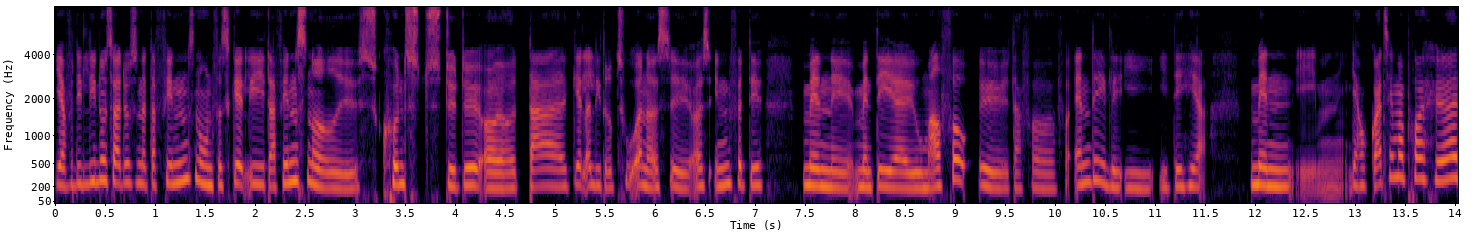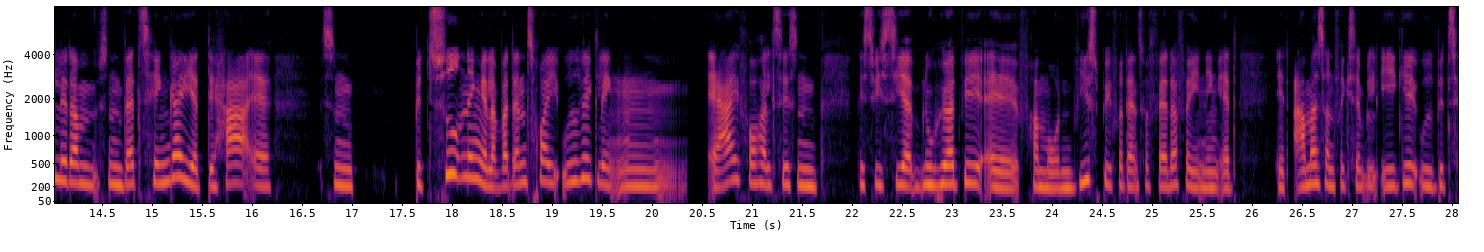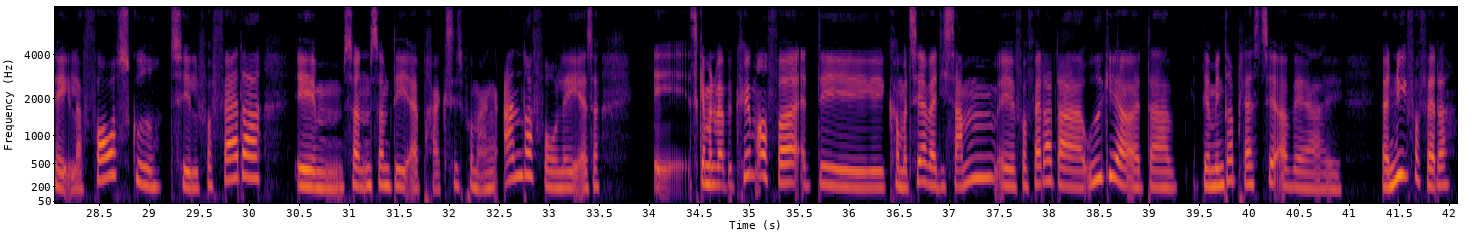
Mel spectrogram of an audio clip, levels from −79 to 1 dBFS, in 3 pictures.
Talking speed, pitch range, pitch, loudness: 205 wpm, 200-245 Hz, 215 Hz, -31 LUFS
